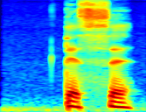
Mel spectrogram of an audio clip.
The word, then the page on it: desse: Vafsi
